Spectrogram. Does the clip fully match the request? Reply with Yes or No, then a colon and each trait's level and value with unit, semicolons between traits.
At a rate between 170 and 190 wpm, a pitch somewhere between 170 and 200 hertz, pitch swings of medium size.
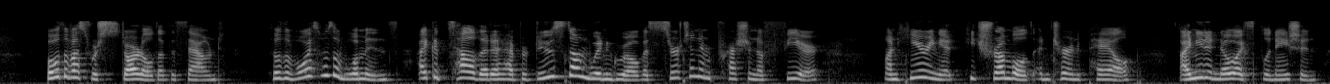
No: average, 180 wpm; high, 240 Hz; average, 4.2 semitones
